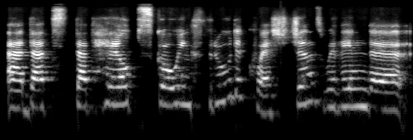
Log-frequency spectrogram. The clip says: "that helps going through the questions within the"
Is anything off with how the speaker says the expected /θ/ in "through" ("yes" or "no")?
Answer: no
